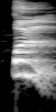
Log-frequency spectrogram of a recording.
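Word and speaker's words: قل: কুল বড় কফ দিয়ে করতে হবে কিন্তু উচ্চারণ। বড় কফ ছাড়া আপনি ছোট কফ দিয়ে উচ্চারণ করলেন তো ধরা খেয়ে গেলেন।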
